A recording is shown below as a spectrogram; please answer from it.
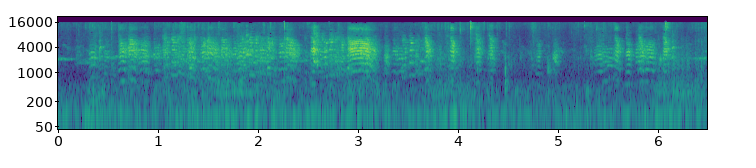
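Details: Hungry zebra finches produce a continuous stream of overlapping nasal chirps and short buzzy notes, peaking near the third second, over light rustling and a faint low hum.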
